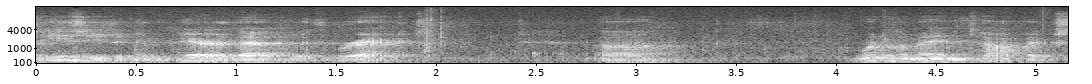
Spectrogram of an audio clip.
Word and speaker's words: RECD: really existing capitalist democracy recd for short and pronounced wrecked it said so to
